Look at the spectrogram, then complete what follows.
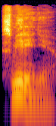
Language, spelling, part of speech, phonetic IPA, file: Russian, смирение, noun, [smʲɪˈrʲenʲɪje], Ru-смирение.ogg
- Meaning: humility, meekness; humbleness; resignation (state of uncomplaining)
